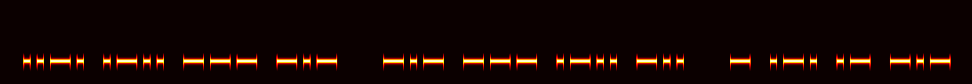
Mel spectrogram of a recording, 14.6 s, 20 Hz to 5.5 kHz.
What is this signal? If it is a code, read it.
Morse code, heard as a keyed tone, about 12 wpm, 600 Hz. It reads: FLOK KOLD TRAK
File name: Korte ord DK 12wpm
